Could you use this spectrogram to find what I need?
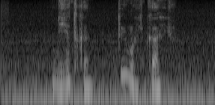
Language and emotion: Russian, positive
